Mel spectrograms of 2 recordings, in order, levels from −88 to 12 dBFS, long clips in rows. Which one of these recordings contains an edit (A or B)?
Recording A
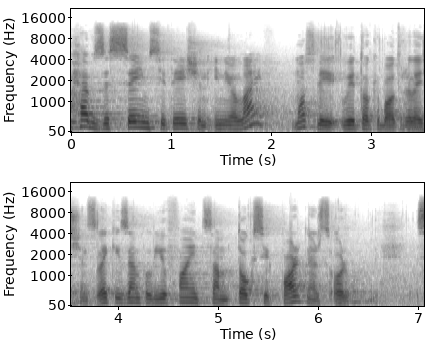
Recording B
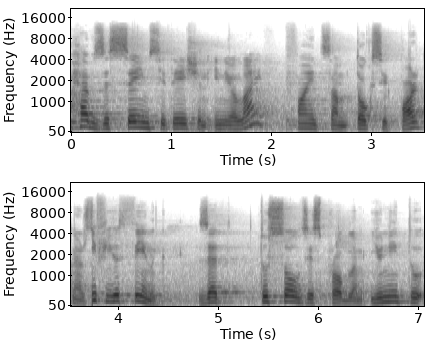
B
